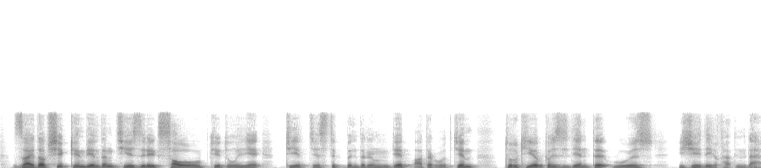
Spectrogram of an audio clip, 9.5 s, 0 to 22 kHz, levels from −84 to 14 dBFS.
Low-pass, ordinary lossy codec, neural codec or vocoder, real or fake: 7.2 kHz; none; codec, 16 kHz, 0.5 kbps, FunCodec, trained on Chinese and English, 25 frames a second; fake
